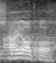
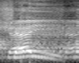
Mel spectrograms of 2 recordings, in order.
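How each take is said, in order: First: It is split into two syllables. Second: It is said as one gliding syllable. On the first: The speaker calls it wrong. "Common একটা ভুল করে হচ্ছে শায়ত" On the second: The speaker calls it right. "শায়ত হবে শাইত শাইত"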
